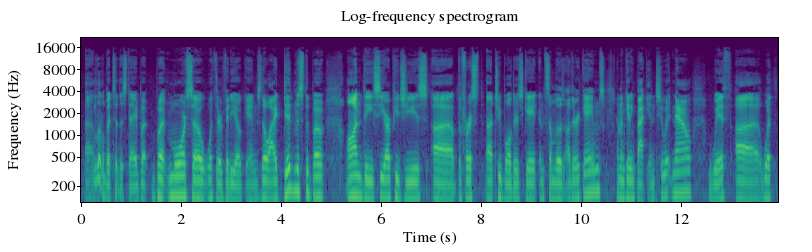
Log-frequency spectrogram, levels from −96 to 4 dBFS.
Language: English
